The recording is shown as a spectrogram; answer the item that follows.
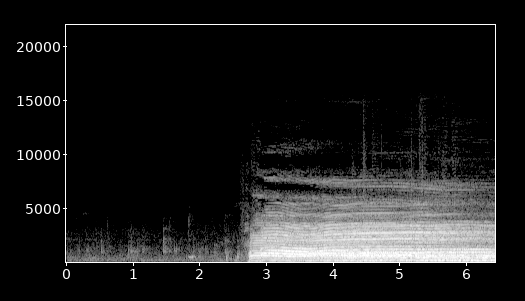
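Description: Near silence, then about three seconds in a man's scream starts abruptly, slowed down into a long, deep, drawn-out cry whose pitch dips briefly and then holds.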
